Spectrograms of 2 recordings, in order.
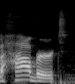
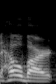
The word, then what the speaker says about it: Hobart: more time auberg um if you're looking for the city of hobert i have no idea how to help you we call it hobart as far as i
